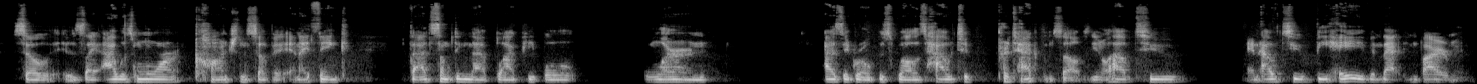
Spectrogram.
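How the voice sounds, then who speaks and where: A man speaks with long, frequent pauses and a bright, sharp tone. His intonation stays monotone and flat. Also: medium pitch for a man, moderate pace. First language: French. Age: 20s. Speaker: podcast host's son sharing experiences. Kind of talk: casual chat.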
